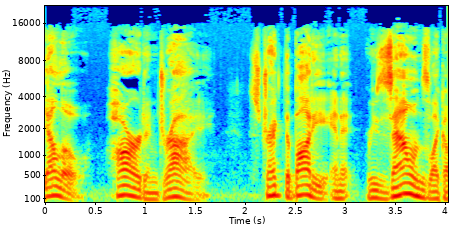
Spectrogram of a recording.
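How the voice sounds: Intonation here is lively. It comes in a natural reading voice.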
